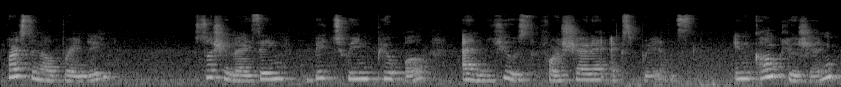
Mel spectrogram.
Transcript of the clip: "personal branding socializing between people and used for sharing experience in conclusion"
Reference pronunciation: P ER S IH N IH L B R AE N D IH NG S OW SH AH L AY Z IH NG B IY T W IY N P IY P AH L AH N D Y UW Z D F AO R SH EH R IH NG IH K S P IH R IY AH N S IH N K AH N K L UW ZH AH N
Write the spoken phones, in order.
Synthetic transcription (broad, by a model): P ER S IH N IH L B R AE N D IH NG S OW SH AH L AY Z IH NG B IY T W IY N P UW P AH L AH N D Y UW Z F AO R SH EH R IH NG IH K S P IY R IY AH N S IH N K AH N K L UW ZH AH N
